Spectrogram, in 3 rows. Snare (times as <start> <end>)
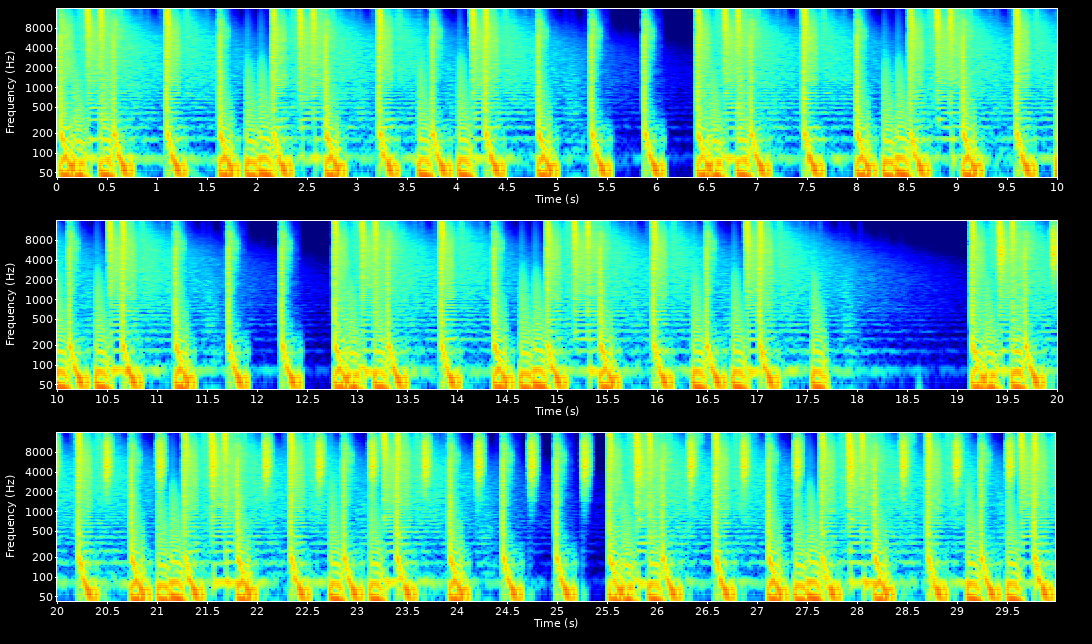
0.0 1.5, 2.2 3.5, 4.2 7.8, 8.6 9.9, 10.6 14.2, 19.2 29.9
